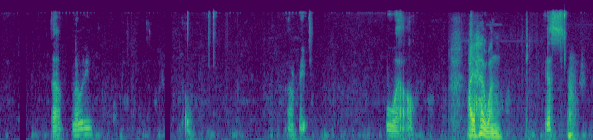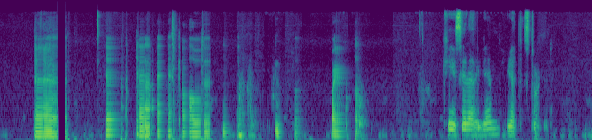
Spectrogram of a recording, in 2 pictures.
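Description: A man speaks over an online call, in bursts with pauses.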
